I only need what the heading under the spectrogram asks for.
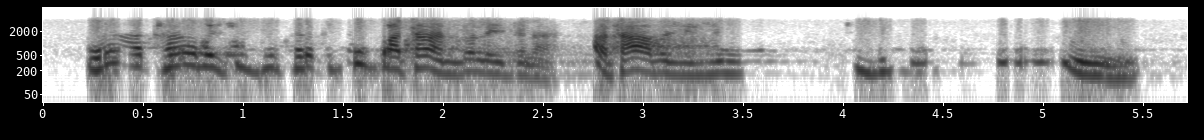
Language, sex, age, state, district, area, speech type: Manipuri, male, 60+, Manipur, Thoubal, rural, conversation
